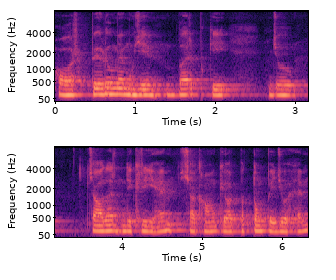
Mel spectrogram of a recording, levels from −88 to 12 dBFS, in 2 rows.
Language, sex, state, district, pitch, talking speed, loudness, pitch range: Hindi, male, Himachal Pradesh, Shimla, 135 Hz, 170 wpm, -16 LUFS, 130-145 Hz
